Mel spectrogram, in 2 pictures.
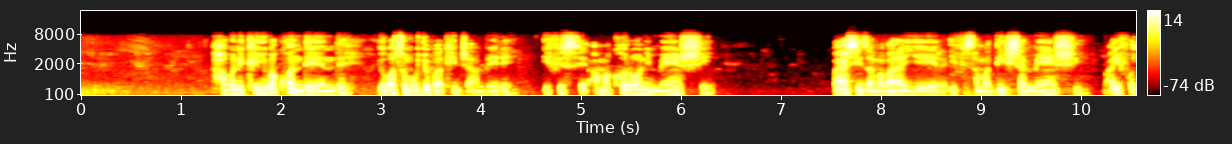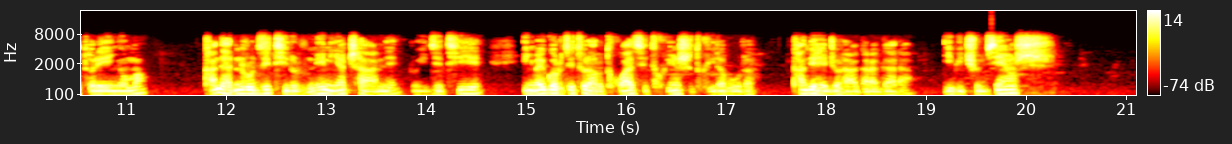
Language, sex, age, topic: Rundi, male, 18-24, education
